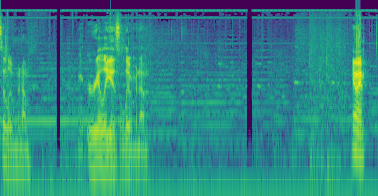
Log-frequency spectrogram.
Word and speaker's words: aluminum: try to tell me that I'm pronouncing aluminum wrong because I instead I could be British and add in an extra two syllables where they don't need to be added and say aluminium.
